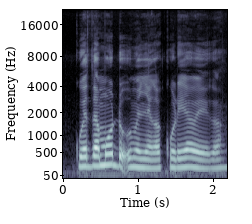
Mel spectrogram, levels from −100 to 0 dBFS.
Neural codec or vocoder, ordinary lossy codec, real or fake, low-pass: none; none; real; none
